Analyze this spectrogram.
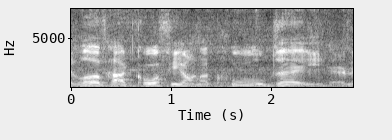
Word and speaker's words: Kuhl: off to face and I had a cool picture absolutely is it pronounced cool okay here's schwind Del demos is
